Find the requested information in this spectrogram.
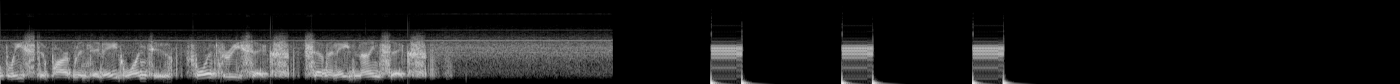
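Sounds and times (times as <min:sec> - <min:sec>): radio static hiss: 0:00.0 - 0:06.2
digital data tone bursts: 0:00.2 - 0:04.7.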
